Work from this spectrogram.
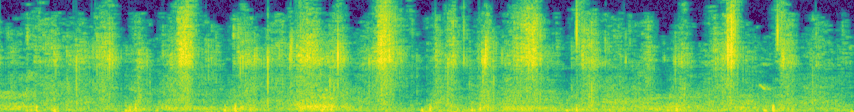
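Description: Horses walking close by on an autumn hiking trail, a quiet irregular clip-clop of hooves with soft shuffling steps, fairly faint and unhurried.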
